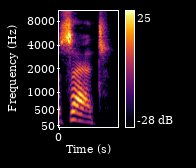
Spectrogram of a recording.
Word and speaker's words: z: word we have um a zed or a z As Americans uh call it and we'll come to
